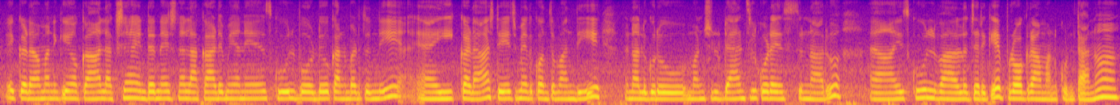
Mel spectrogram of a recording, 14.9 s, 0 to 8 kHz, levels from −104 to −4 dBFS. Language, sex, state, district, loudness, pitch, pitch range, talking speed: Telugu, female, Telangana, Nalgonda, -15 LUFS, 195 Hz, 190-200 Hz, 105 wpm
